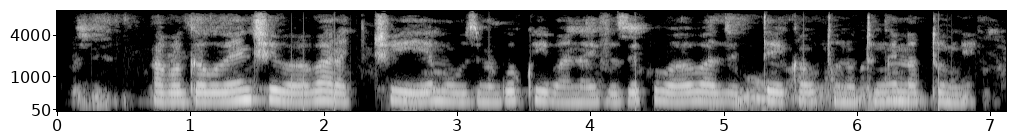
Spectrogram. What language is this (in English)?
Kinyarwanda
